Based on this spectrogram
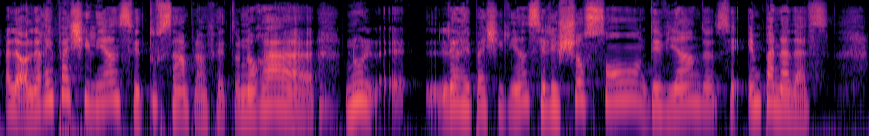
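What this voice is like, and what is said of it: Chilean accent speaking French. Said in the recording (French): “je suis d'origine chilienne. ... Ça s'entend un tout petit peu. ... ça entend beaucoup même. ... c'est charmant comme accent”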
